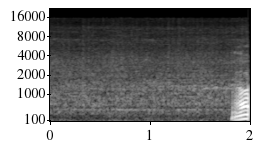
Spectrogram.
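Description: Faint, steady running sound of a Hornby Class 395 'Javelin' 00 gauge model train's motor and wheels on the track, driven at full controller speed, with a faint steady tone held through most of it.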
